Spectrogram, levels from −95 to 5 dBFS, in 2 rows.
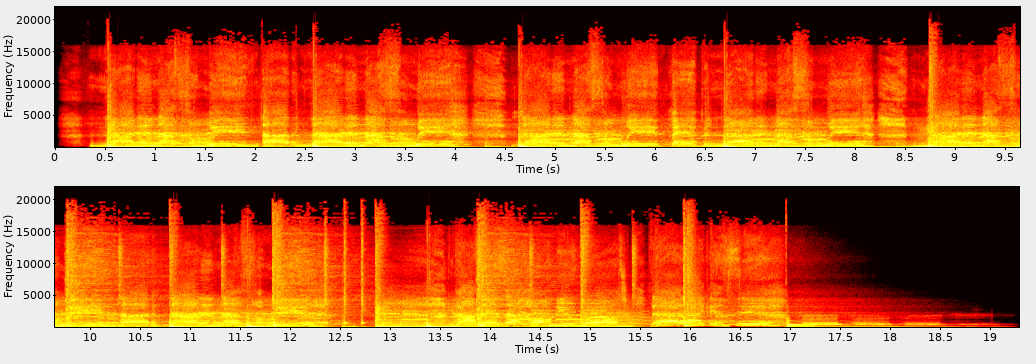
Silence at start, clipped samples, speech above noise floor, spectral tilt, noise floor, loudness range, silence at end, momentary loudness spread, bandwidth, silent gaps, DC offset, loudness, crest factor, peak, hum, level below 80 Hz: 0.1 s; under 0.1%; 32 dB; -4.5 dB/octave; -42 dBFS; 2 LU; 0.8 s; 8 LU; over 20 kHz; none; under 0.1%; -11 LUFS; 12 dB; 0 dBFS; none; -16 dBFS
